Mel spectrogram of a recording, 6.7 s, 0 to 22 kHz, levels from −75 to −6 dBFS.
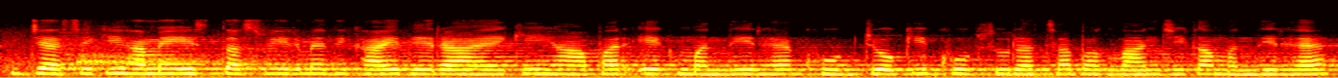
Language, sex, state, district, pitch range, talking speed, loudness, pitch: Hindi, female, Uttarakhand, Tehri Garhwal, 225-240 Hz, 235 wpm, -17 LUFS, 230 Hz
